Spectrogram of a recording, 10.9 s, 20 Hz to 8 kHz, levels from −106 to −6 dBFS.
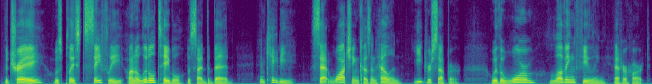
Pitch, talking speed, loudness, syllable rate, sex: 130 Hz, 160 wpm, -20 LUFS, 4.8 syllables/s, male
